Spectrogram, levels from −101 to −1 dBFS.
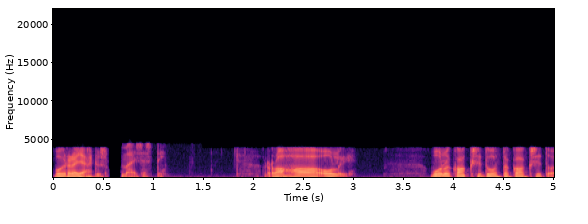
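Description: At 0.55 s the speech cuts out in mid-flow. Silence holds until 0.69 s, a gap of roughly a seventh of a second. This is a playback stall. The likely cause is a player that ran dry of audio data, or whose output thread was held up, so nothing reached the speaker until it recovered. The speech then resumes.

From 0.69 s to 1.49 s comes catch-up at higher speed. The player works off the backlog left by the stall by resampling it faster, at 1.15 times normal speed. Because resampling moves pitch along with tempo, the speech sounds hurried and raised by about two semitones. It has a slightly chipmunk tinge. At 1.49 s the lost time is recovered, and speed and pitch drop back together. Throughout, the audio is band-limited with nothing above 4 kHz, which fits a narrowband G.711 mu-law call path.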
